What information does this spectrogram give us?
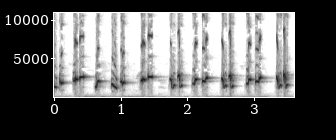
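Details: Bubbly, liquid chirps and short slurred whistles from a yellow-vented bulbul in 'ropel panjang' song, used as a lure for other bulbuls; notes come in quick pairs and triplets over a faint low hum.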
